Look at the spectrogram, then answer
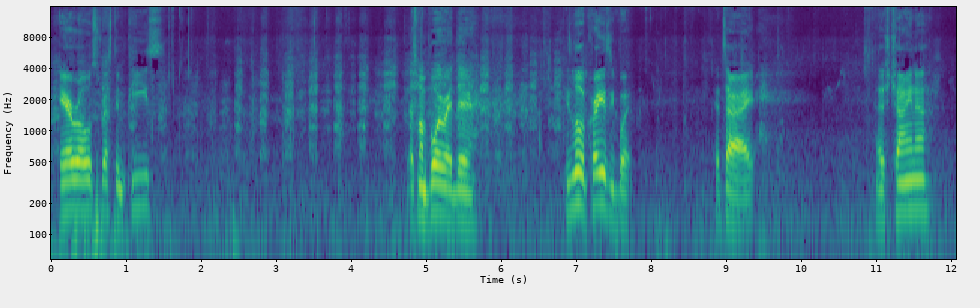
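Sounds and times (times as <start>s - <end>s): dog panting quickly: 0.0s - 8.8s.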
